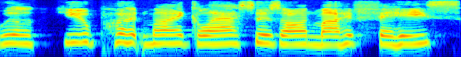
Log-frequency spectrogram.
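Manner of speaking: very slow, wavering, quivering, frail and weak voice. A speaker retells what an ill lady said to the nurse, imitating a quivering, weak voice. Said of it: "she says with a quivering, wavering, weak voice".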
